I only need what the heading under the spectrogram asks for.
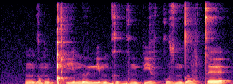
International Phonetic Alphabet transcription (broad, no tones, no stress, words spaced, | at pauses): ŋɡʌmǃʼi nɯmʲom ɡɯ ɡumpʲev kuzndʌv tɛ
